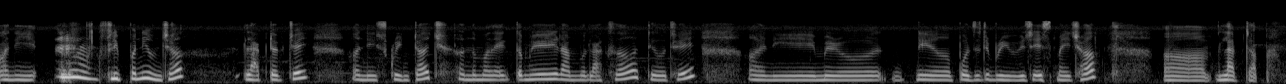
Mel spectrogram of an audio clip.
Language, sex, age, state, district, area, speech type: Nepali, female, 45-60, West Bengal, Darjeeling, rural, spontaneous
